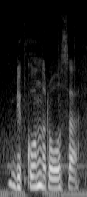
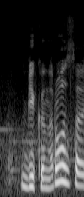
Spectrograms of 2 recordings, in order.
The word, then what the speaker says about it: Beacon: Привычнее, опять же, нам произносить бекон, но по правилам английского языка бекон в переводе с английского маяк через и с ударением на первый слог к гастрономическим изделиям никакого отношения бекон, в отличие от бекона, не имеет.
